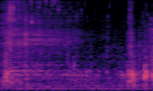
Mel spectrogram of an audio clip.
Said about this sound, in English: Hold on, sip break.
